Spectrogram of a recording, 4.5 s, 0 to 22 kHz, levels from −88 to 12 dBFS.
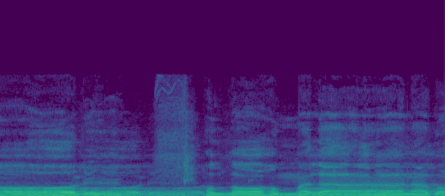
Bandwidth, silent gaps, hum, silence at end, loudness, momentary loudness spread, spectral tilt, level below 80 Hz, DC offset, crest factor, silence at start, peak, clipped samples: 13.5 kHz; none; none; 0 s; -27 LUFS; 8 LU; -7.5 dB/octave; -64 dBFS; under 0.1%; 16 dB; 0 s; -10 dBFS; under 0.1%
